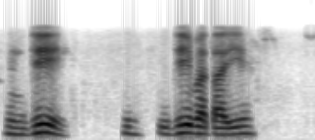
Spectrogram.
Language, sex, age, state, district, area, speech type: Urdu, male, 18-30, Uttar Pradesh, Lucknow, urban, conversation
